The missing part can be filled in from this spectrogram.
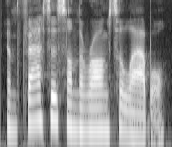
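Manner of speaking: "syllable" said as suh-LAB-ul; wrong-stress "syllable". Shown as a demonstration. Co-host showing the host the joke, "syllable" as suh-LAB-ul. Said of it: "Please say the word".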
